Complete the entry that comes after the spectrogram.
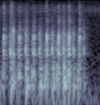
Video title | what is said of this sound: First hand look at the new ICOtec Outlaw | this battery pack that was in there it'll rattle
